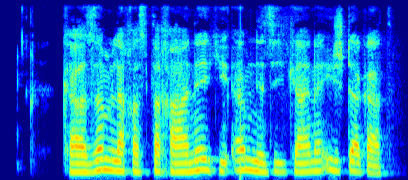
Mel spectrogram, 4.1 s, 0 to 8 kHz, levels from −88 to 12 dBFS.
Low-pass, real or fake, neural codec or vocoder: 7.2 kHz; real; none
